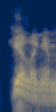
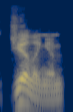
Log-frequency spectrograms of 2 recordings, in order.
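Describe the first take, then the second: First: It begins with a hard G sound. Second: It begins with a soft J sound. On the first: The speaker calls it wrong. "I'm being corrected here because I pronounce it Gillingham" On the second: The speaker calls it right. "It's a G, but it's, it's Gillingham"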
